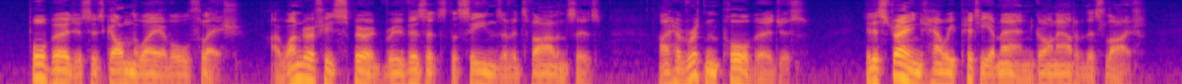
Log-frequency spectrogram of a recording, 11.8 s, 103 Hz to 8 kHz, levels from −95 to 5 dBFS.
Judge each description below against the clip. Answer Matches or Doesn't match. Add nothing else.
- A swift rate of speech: Doesn't match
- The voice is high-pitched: Doesn't match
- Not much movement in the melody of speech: Doesn't match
